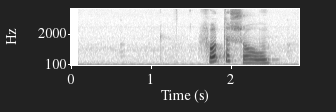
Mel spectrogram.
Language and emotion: Russian, neutral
